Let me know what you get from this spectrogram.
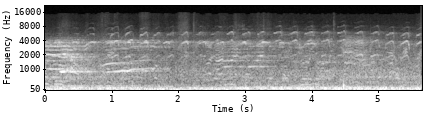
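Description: Birds chirping over and over in quick short notes, over a steady low rumble.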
